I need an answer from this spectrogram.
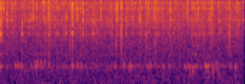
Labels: {"label": "ambient", "recorder": "HydroMoth"}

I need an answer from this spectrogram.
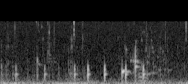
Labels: {"label": "biophony, knock croak", "recorder": "SoundTrap 300"}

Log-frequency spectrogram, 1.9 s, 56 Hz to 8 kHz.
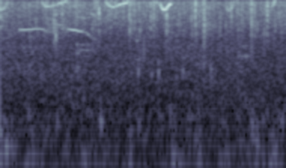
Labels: {"label": "biophony, dolphin", "recorder": "SoundTrap 500"}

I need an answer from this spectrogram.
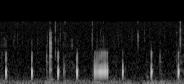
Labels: {"label": "biophony, knock croak", "recorder": "SoundTrap 300"}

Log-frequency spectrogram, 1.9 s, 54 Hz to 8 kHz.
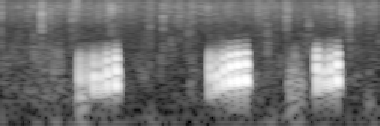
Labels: {"label": "biophony, damselfish", "recorder": "SoundTrap 600 or HydroMoth"}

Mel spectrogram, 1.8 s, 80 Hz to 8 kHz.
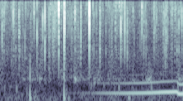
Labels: {"label": "biophony, cascading saw", "recorder": "SoundTrap 600 or HydroMoth"}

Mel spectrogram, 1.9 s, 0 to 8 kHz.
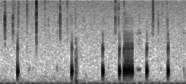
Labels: {"label": "biophony, knock croak", "recorder": "SoundTrap 300"}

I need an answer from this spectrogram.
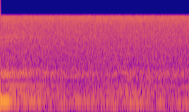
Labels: {"label": "anthrophony, boat engine", "recorder": "HydroMoth"}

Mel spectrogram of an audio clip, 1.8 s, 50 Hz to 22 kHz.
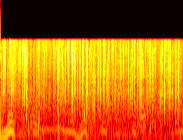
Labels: {"label": "biophony, cascading saw", "recorder": "SoundTrap 600 or HydroMoth"}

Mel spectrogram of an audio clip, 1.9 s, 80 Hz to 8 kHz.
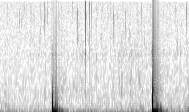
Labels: {"label": "biophony, double pulse", "recorder": "SoundTrap 300"}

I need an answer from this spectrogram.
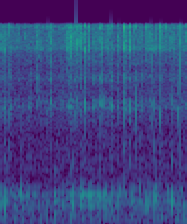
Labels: {"label": "biophony", "recorder": "HydroMoth"}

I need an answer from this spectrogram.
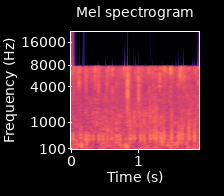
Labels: {"label": "biophony", "recorder": "SoundTrap 500"}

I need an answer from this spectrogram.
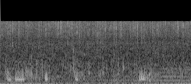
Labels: {"label": "biophony, grouper", "recorder": "SoundTrap 300"}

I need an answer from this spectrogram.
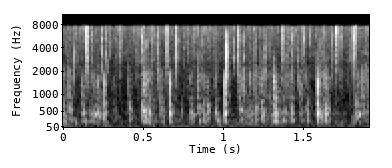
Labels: {"label": "biophony, sea urchins (Echinidae)", "recorder": "SoundTrap 600 or HydroMoth"}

